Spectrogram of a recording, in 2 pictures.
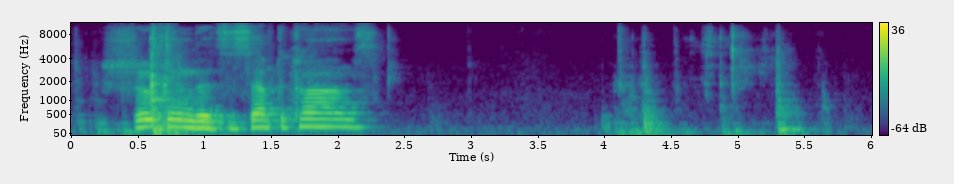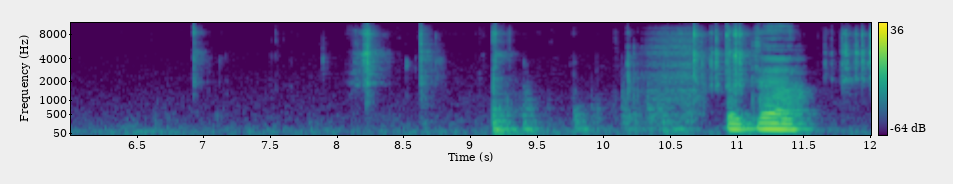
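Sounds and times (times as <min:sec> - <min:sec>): plastic parts clicking: 0:10.6 - 0:12.0.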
